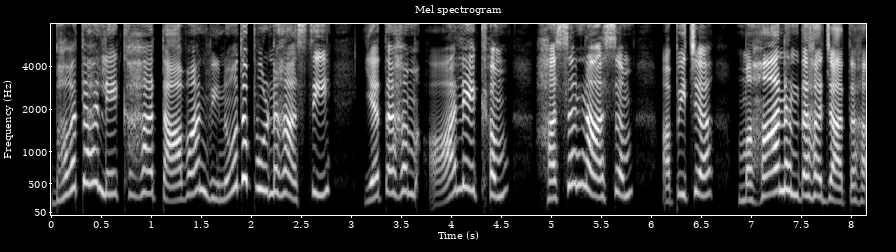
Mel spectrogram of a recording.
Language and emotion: Sanskrit, happy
